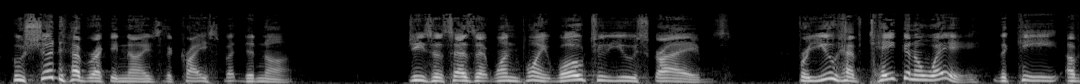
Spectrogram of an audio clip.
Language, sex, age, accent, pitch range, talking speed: English, male, 50-69, American, 115-170 Hz, 145 wpm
